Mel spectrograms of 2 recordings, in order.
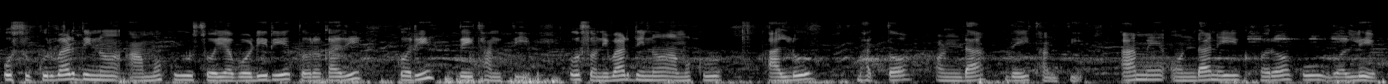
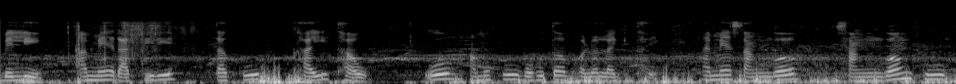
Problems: constant background noise, continuous background conversations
